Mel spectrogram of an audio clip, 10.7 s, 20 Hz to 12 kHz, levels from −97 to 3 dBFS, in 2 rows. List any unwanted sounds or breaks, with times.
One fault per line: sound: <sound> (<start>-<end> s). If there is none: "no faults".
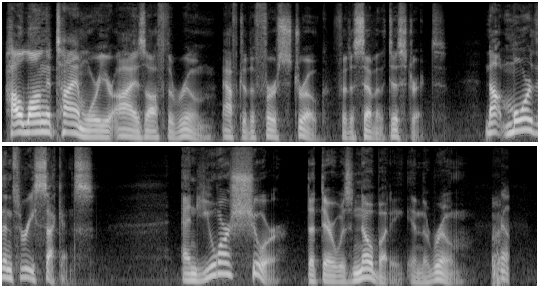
sound: laugh (10.3-10.4 s)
